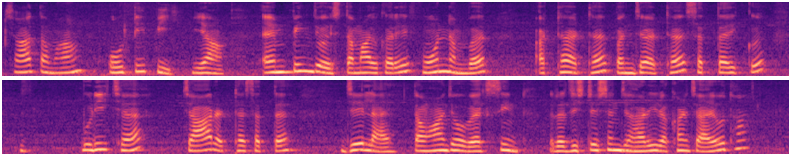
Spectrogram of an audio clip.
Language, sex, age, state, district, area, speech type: Sindhi, female, 45-60, Gujarat, Surat, urban, read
